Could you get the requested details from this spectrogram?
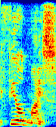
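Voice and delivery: high, loud call into the wind. A narrator's reading. Bunny calling to mice underground, loud high call. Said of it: "Barrington called".

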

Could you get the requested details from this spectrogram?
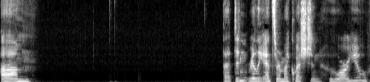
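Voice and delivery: put-on soft, high-pitched young girl. Wary girl questions a knight through the gate, soft voice. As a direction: raise the pitch and speak gently, like a child. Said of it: "you hear a sort of soft voice".

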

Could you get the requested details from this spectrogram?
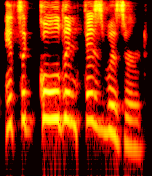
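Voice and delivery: high-pitched, delighted announcement; thrilled storybook cry; excited exclamation. A narrator's reading. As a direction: exclaim it high over a prize catch. Giant exults over a rare catch.

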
